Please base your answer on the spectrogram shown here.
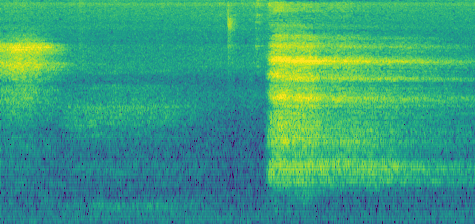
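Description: A long, deep breath pushed out slowly during a do-in breathing exercise: a soft, close airy hiss that rises suddenly, then fades steadily over about two seconds after a quieter breath, with no speech.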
